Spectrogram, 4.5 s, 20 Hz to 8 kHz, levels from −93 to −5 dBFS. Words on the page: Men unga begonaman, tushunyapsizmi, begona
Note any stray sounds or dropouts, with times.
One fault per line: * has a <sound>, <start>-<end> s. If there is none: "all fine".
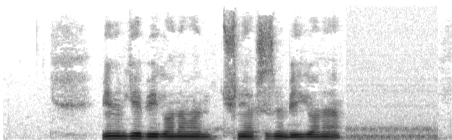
all fine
